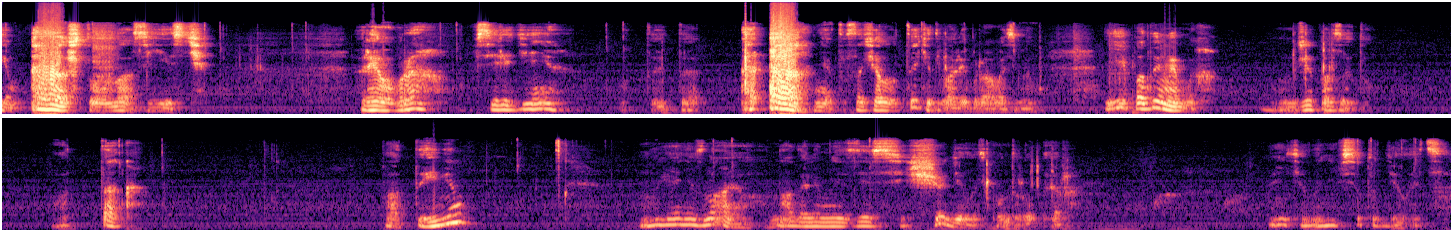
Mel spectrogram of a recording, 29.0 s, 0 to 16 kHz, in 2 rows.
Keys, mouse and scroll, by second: 0.0 click, 0.9-2.0 middle drag, 2.0 click, 2.9 click, 2.9-4.3 right drag, 4.3 click, 6.0 click, 7.7 click, 9.0 shift+click, 9.6-12.6 middle drag, 12.9 g, 16.1-19.1 middle drag, 21.6 click, 23.0 click, 24.8 ctrl+r, 28.6-28.9 middle drag.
